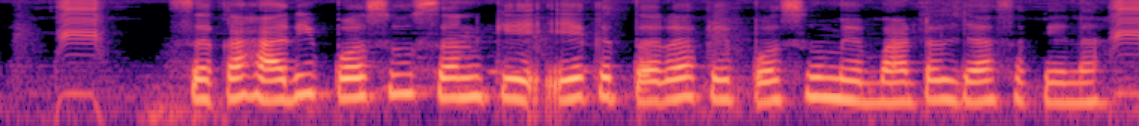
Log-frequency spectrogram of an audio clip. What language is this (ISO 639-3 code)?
bho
